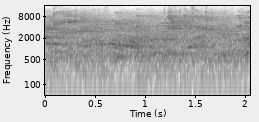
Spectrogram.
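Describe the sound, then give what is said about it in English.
Basketball dribbled on the court during a boys' high school game. Its bounces are blended into steady, loud crowd and gym noise, with no clear separate beats. “He's dribbling right to left.”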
